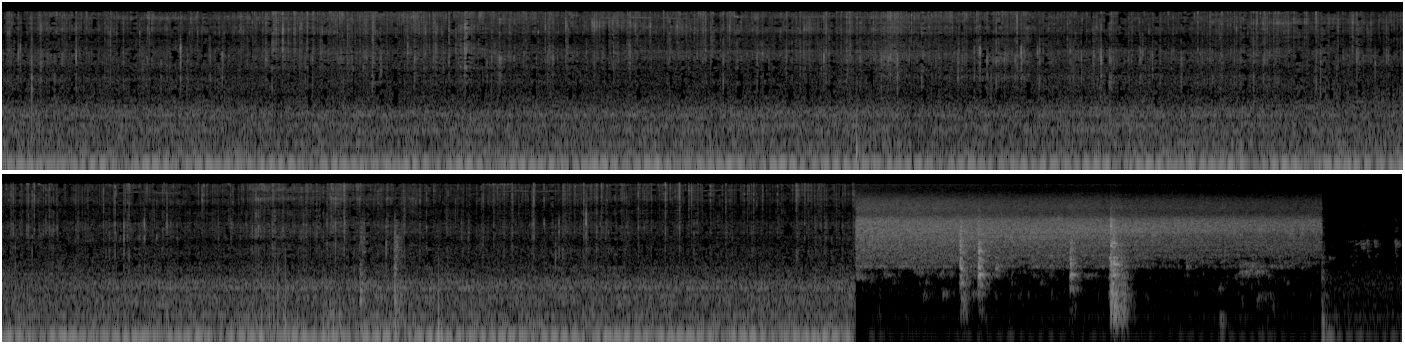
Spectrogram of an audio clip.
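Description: Halved Brussels sprouts sizzling on a hot flat-top griddle: a steady crackling sizzle full of tiny pops, over a low hum. Near the end the sizzle turns to a brighter, higher hiss with a few sharp pops.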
